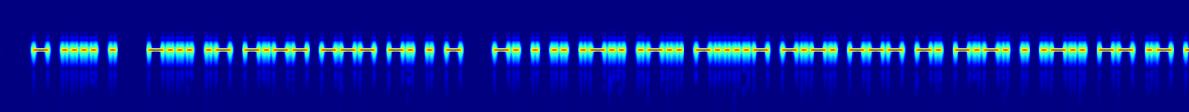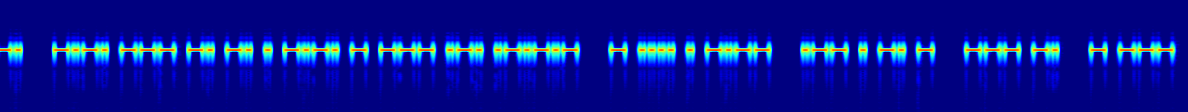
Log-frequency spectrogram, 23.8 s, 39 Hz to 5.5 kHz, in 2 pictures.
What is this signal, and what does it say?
Morse code, heard as a keyed tone, about 25 wpm, 600 Hz. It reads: THE BAYONET NEILL-CONCELMAN CONNECTOR. THEY WENT ON TO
